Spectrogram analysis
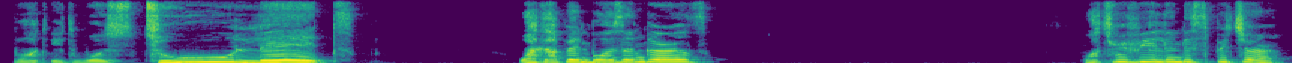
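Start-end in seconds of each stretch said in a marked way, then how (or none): none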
